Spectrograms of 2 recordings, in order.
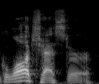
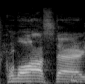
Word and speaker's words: Gloucester: That's like when I moved out west, and there was a town called Gloucester, and the way it's spelled, I said Gloucester. Right. And they were like, no, it's Gloucester, you idiots.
